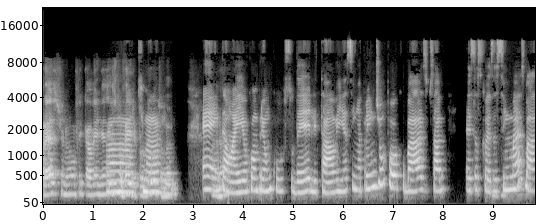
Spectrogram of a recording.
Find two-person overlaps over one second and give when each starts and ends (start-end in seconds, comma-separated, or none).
1.3-2.6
